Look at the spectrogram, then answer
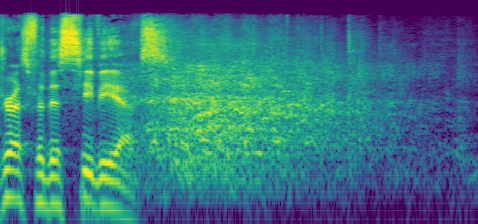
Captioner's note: laughter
